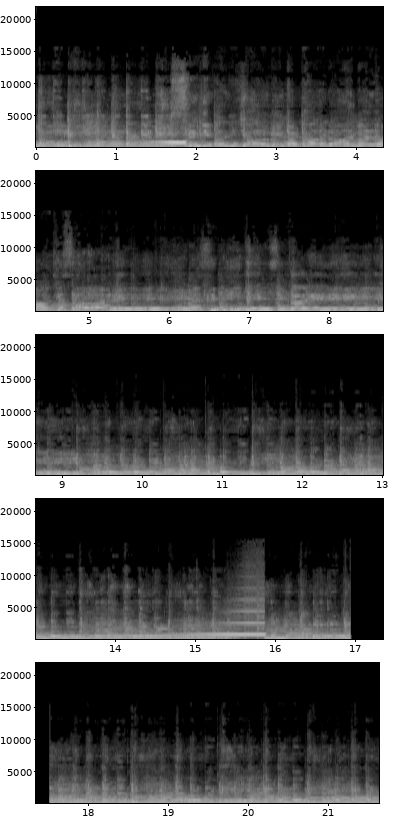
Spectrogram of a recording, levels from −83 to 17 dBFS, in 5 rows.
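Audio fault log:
1.24 to 1.89 s, loudspeaker feedback squeal: the microphone picks up its own loudspeaker, and the loop runs away at 893 Hz, a tone that swells within about half a second to roughly 10 dB above the sound.
14.36 to 15.92 s, loudspeaker feedback squeal: the same 893 Hz loop builds up again, more slowly, over about a second and a half, peaking near 5 dB above the sound.
16.93 to 17.52 s, rebuffering stall: the player runs out of downloaded audio and waits, so the sound drops to silence for 0.58 s and then resumes exactly where it stopped.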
